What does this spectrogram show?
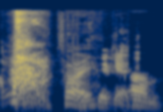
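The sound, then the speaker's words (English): A single loud, sharp sneeze bursts out, followed right away by a person speaking. “Oh, bless you. Oh, bless you.”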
